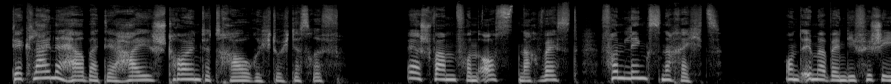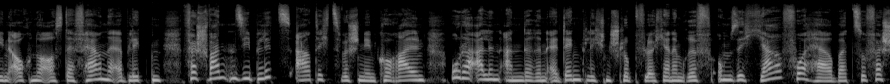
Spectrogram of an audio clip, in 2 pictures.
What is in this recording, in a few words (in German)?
de hoerspiel, deutsch frauen; sprecher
